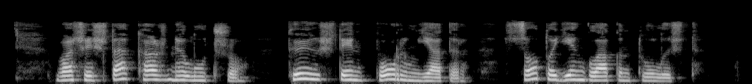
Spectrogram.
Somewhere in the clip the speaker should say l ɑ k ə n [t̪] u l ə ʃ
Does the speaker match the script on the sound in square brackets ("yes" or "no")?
yes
